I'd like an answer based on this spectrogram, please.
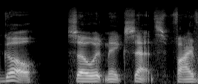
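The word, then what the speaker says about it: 五: go rangers fun fact the word five in japanese is pronounced go so it makes sense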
